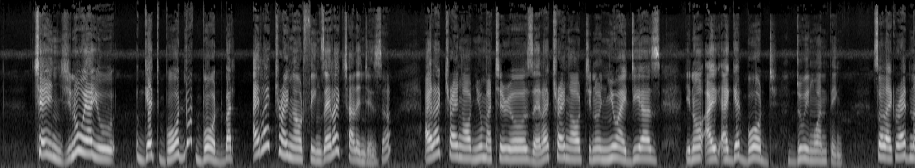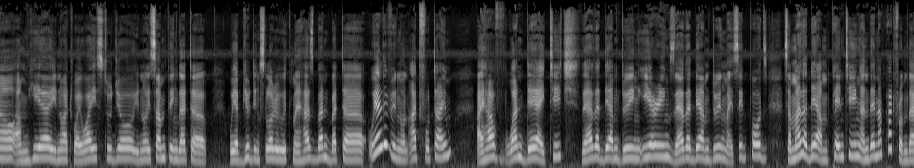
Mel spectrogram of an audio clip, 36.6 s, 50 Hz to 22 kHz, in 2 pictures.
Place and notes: {"title": "Wayi Wayi Gallery & Studio, Livingstone, Zambia - Agness Buya Yombwe outside Wayi Wayi in the evening....", "date": "2012-11-13 20:05:00", "description": "The conversation took place outside Agness’ home, the Y-shaped house of Wayi Wayi Studio & Gallery (in fact, inside, after the first track since it started raining). Agness was busy preparing for the Arts and Crafts Fair in Lusaka. A thousand things were to be done; but she still made time in the evening to take me – and future listeners - on a journey of the Mbusa, the artifacts, the rituals, the ceremony, the women’s teachings for life.\nA Visual Artist, designer and art teacher from Lusaka, Agness founded and runs Wayi Wayi Art Studio & Gallery with her husband, the painter Laurence Yombwe, in Livingstone.", "latitude": "-17.84", "longitude": "25.86", "altitude": "955", "timezone": "Africa/Lusaka"}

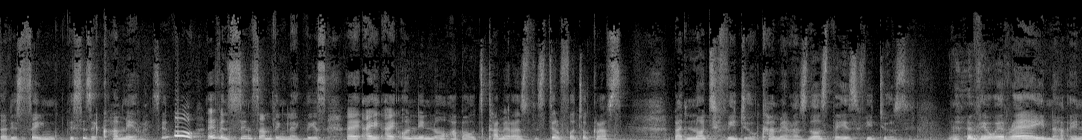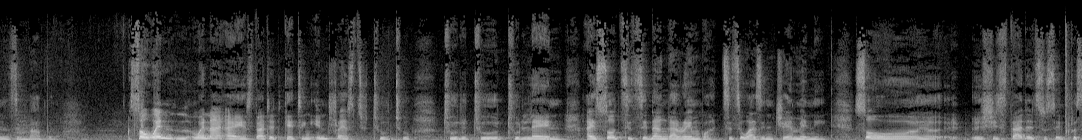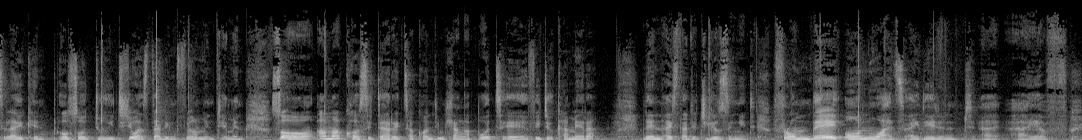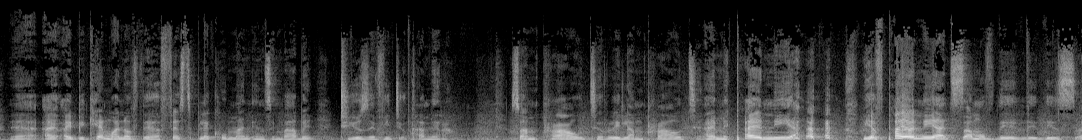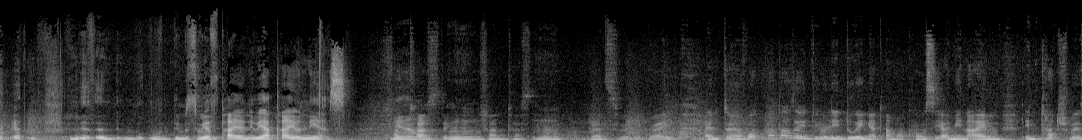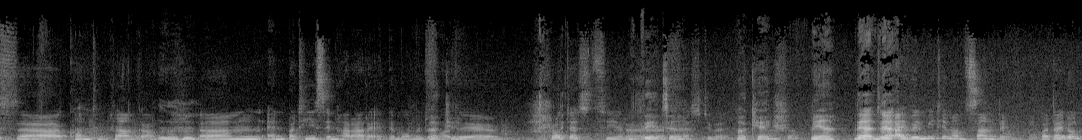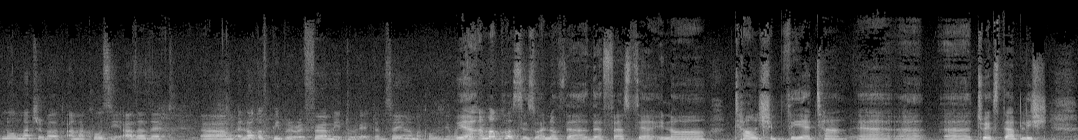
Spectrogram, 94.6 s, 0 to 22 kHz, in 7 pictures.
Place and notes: {"title": "Makokoba, NGZ, Studio of the painter Nonhlanhla Mathe, Bulawayo, Zimbabwe - Priscilla Sithole - men, women, film and technical jobs….", "date": "2012-10-25 14:35:00", "description": "Priscilla Sithole, pioneering women filmmaker in Bulawayo, here tells her story how she first encountered a movie-camera on one of the tours with Amakhosi Productions to Switzerland, and how life took off from there… today, Priscilla is most dedicated to the task of passing on her skills to young women through her Ibhayisikopo Film Project:\nWe are in the Studio of the painter Nonhlanhla Mathe, and you can here much of the activities in the other studios and the courtyard of the National Gallery… a conversation with our host, Nonhlanhla will follow…", "latitude": "-20.15", "longitude": "28.58", "altitude": "1353", "timezone": "Europe/Berlin"}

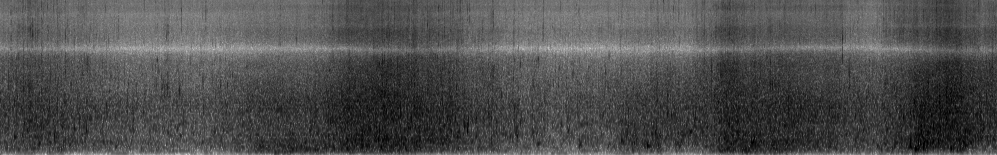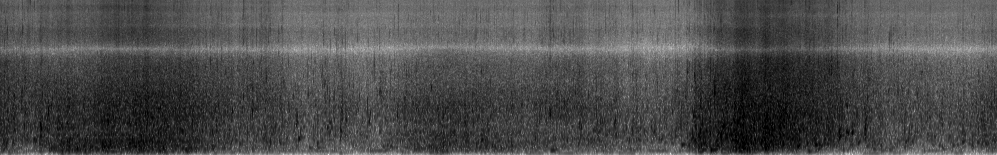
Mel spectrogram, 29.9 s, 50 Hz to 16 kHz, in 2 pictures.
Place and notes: {"title": "Waves at black beach Kambia, Santorini, Grecja - (53) BI Waves at Black beach", "date": "2016-11-20 15:49:00", "description": "Binaural recording of waves at black beach of Kambia.\nZoomH2n, Roland CS-10EM", "latitude": "36.35", "longitude": "25.39", "altitude": "10", "timezone": "Europe/Athens"}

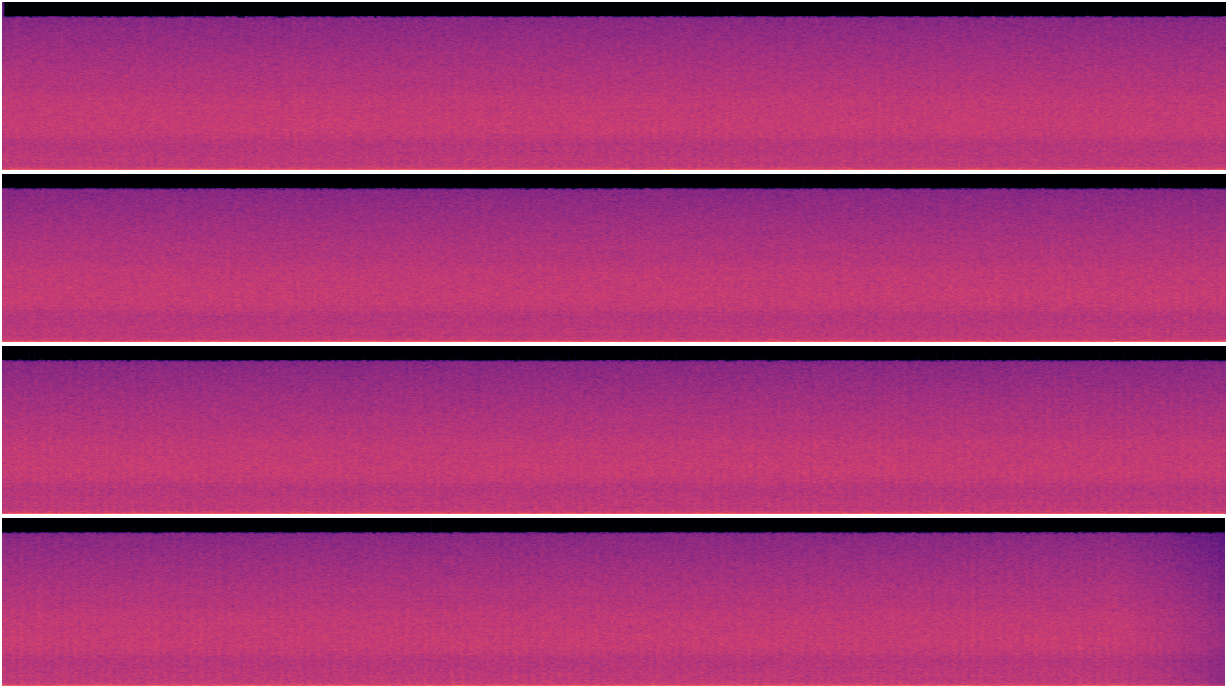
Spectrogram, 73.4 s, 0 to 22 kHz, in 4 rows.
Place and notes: {"title": "Kiekebuscher Spreewehr, Cottbus - river Spree weir noise and rythmic pattern", "date": "2019-08-24 14:05:00", "description": "weir noise at the river Spree, the construction and water flow create a rythmic pattern\n(Sony PCM D50, Primo EM172)", "latitude": "51.73", "longitude": "14.36", "timezone": "GMT+1"}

